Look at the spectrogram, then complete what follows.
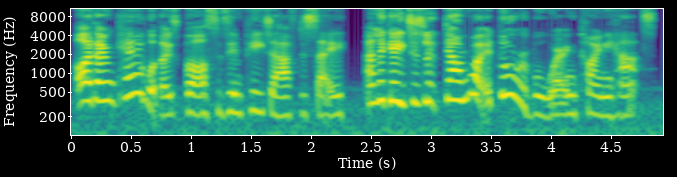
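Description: A woman's voice: on the high side, big pitch swings, quick pace. A woman playing a sarcastic, easygoing, foul-mouthed spaceship show host, rambling and hesitant in an audio drama comedy. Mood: sheepish, defiant.

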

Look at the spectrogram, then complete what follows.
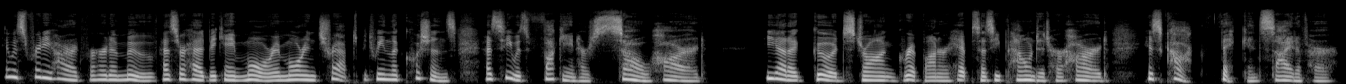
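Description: A woman narrating an erotic story in an unhurried, intimate reading. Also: medium pitch, darkish tone, dry recording, studio quality.

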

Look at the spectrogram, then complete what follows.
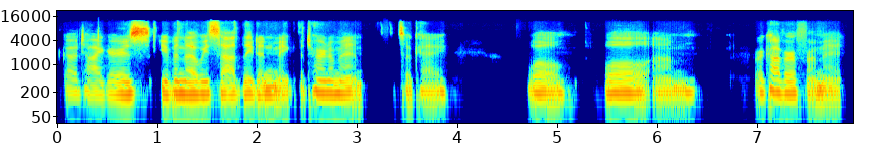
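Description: Chatty young woman with gravelly voice. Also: medium pitch, a little slow, no room sound, lo-fi sound. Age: 20s. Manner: chatty, giggly, animated storytelling. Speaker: podcast co-host. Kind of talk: casual chat.

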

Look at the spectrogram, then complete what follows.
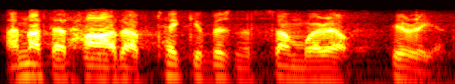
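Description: An actor playing a cocky, hard-boiled American lawyer with clipped, wisecracking delivery in a radio drama. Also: male voice, fairly low pitch, very fast, close to an everyday voice. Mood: scornful, insolent. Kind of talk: 1950s radio drama acting. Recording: tinny old radio broadcast, hall reverb.

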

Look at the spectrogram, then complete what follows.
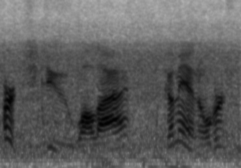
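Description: A man's voice: medium pitch, expressive, moderate pace, phone-quality sound, slight background noise. A man acting in an audio drama as a laid-back, literal-minded lookout heard through a walkie-talkie filter. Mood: matter-of-fact. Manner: terse radio jargon with rambling asides. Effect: walkie-talkie radio filter. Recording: band-limited walkie-talkie sound.

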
